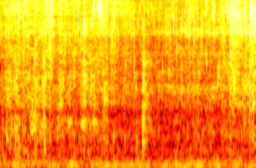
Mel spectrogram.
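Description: A thick Mysore pak mixture stirred in a pan as oil is added bit by bit, a steady dense sizzle and frying hiss with soft scraping underneath, continuous and fairly loud.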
